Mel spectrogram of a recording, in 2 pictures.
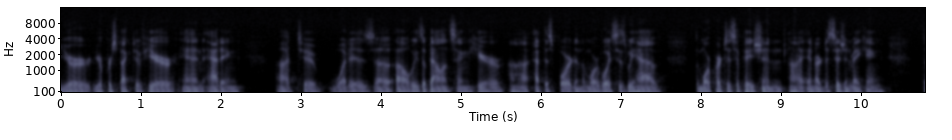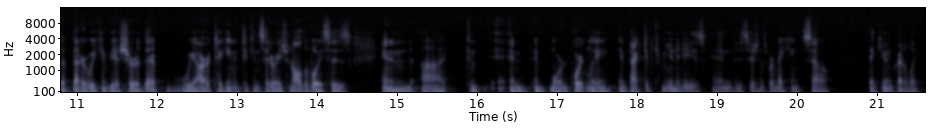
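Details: Adult male speaker; normal speech.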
